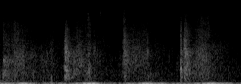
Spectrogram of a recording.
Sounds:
Walk

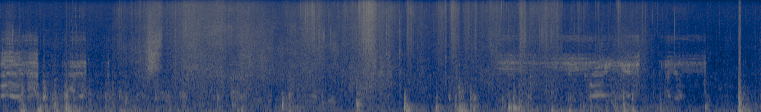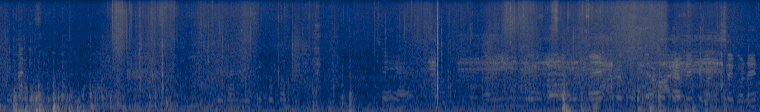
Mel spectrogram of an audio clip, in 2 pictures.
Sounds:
Water vehicle, Vehicle

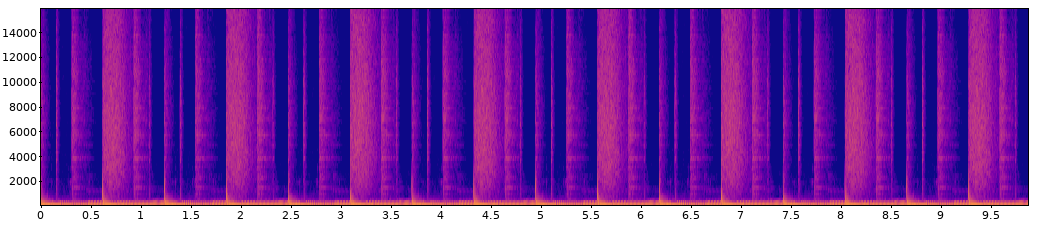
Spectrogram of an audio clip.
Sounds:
Musical instrument, Music, Bass guitar, Plucked string instrument, Guitar

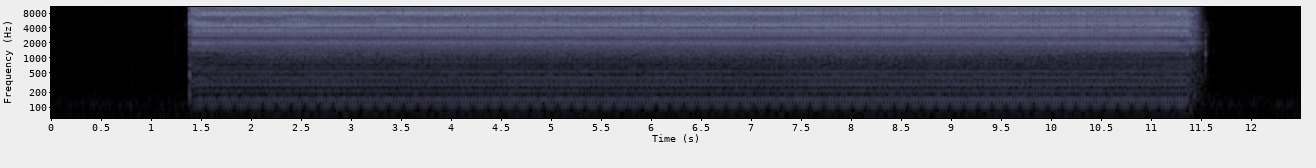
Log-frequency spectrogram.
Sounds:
home sounds

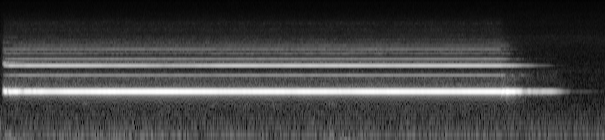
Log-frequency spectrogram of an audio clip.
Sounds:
Musical instrument, Music, Keyboard (musical), Organ

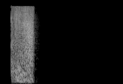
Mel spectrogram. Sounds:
home sounds

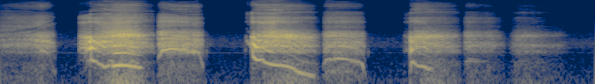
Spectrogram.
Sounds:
Respiratory sounds, Breathing

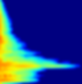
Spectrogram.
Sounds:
Drum, Musical instrument, Music, Percussion, Snare drum

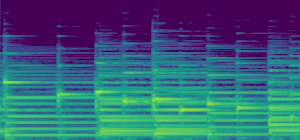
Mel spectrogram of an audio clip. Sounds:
Music, Piano, Keyboard (musical), Musical instrument

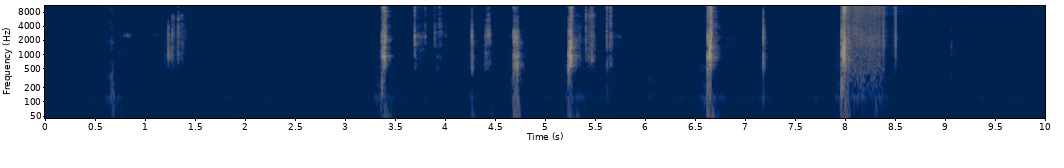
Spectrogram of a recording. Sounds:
Fire

